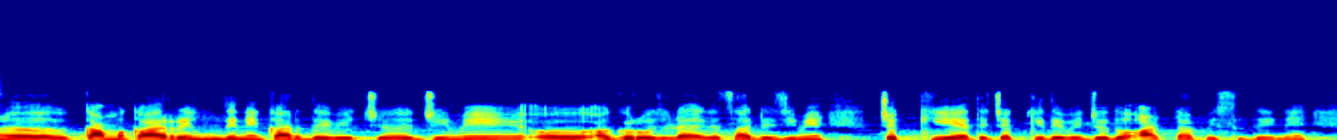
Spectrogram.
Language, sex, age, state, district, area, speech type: Punjabi, female, 18-30, Punjab, Patiala, rural, spontaneous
